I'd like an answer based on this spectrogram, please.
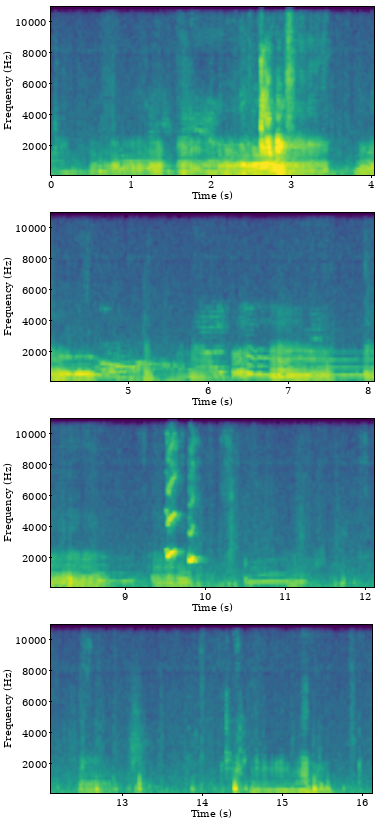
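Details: Blenheim Cavalier King Charles Spaniel puppies, a litter of five born on New Year's to Paris and Spike, moved indoors into a big pen; high tonal whines bend up and down, broken by short yips and thin squeals, with faint speech.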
